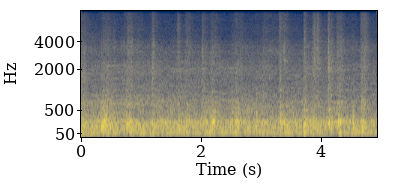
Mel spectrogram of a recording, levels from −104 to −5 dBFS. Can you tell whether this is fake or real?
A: fake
